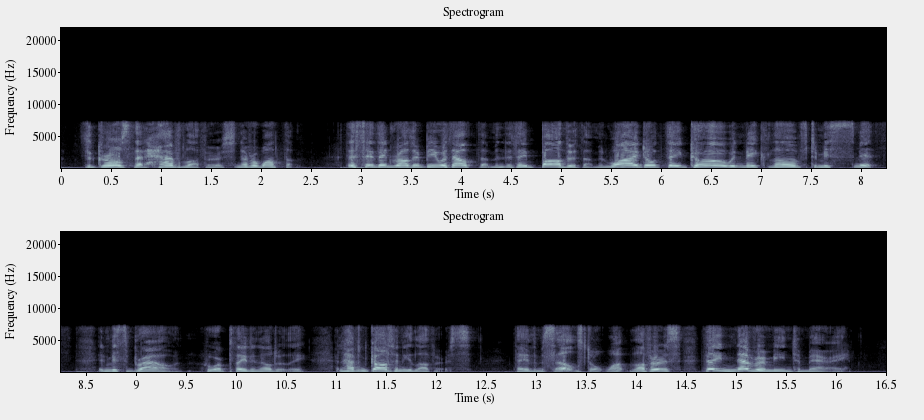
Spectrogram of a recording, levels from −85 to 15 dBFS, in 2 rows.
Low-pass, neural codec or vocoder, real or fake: 7.2 kHz; none; real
